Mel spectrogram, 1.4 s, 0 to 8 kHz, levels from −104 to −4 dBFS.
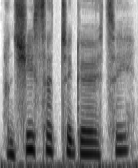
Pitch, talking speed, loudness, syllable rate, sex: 195 Hz, 215 wpm, -15 LUFS, 4.8 syllables/s, female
